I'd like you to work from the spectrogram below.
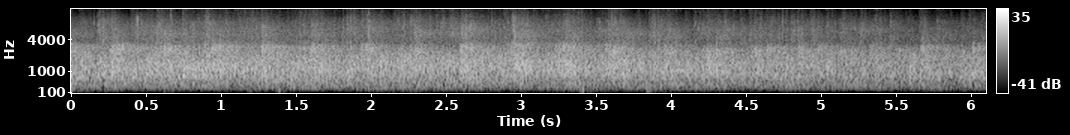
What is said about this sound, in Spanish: Dale un aplauso fuerte al Señor con todo tu corazón.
